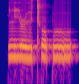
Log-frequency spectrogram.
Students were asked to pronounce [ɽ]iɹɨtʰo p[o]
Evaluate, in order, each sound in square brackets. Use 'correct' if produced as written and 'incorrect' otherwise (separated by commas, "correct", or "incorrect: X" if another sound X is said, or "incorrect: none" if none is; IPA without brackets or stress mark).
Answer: incorrect: l, incorrect: u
